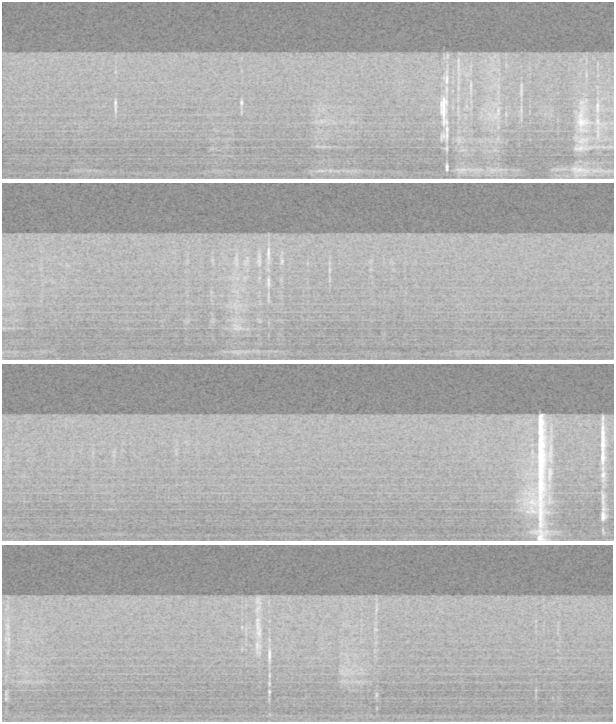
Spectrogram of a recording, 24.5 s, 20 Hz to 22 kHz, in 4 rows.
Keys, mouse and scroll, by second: 18.3 x, 21.9 x, 23.8 x.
